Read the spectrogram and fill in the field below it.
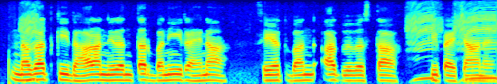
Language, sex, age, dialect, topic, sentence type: Hindi, male, 18-24, Awadhi Bundeli, banking, statement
